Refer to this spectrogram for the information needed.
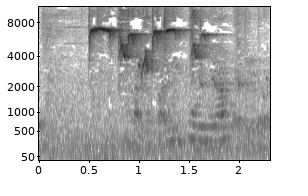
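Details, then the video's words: Cinereous tit in the morning giving a loud, close phrase of high, thin whistled notes lasting about a second, mixed with sharper falling chips. "Nyanyian burung gelatik batu di pagi hari"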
